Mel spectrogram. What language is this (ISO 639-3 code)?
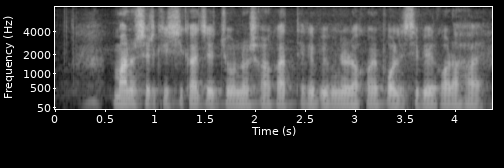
ben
